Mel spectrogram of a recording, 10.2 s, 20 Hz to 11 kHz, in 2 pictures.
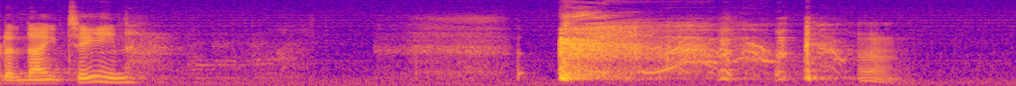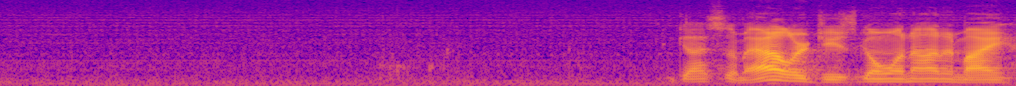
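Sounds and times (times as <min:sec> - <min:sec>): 
speech: 0:00.0 - 0:00.8, 0:08.5 - 0:10.1
faint breathy lead-in: 0:01.9 - 0:02.7
harsh coughing: 0:02.6 - 0:04.6
rough gravelly throat clearing: 0:02.8 - 0:04.6.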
